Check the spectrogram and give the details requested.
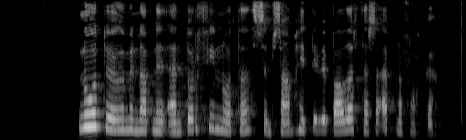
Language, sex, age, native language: Icelandic, female, 50-59, Icelandic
